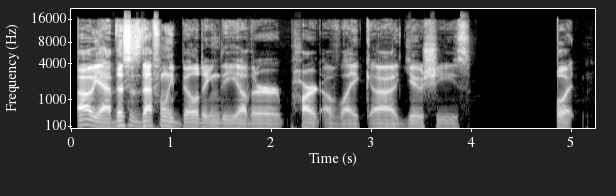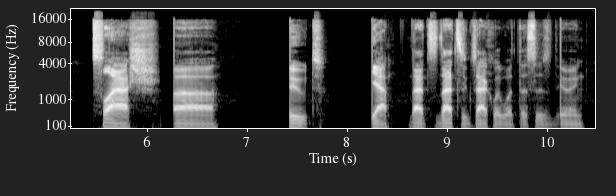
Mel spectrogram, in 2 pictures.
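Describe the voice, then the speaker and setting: A man's voice: low voice, fairly even intonation, unhurried, smooth, no room sound, clean studio sound. A middle-aged man from the Pittsburgh area, streaming and rambling casually with lots of fillers and restarts while he builds. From Pittsburgh area, USA. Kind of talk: casual chat while building a toy set.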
